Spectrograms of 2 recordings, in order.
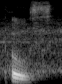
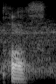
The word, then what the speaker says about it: Puth: Yes, his name is pronounced Puth. I suppose you could have thought it was pronounced Puff, but Don is right.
